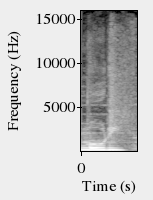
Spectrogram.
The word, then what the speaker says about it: Moody: I'm here with G moody used last name rhymes with duty that's a fact you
